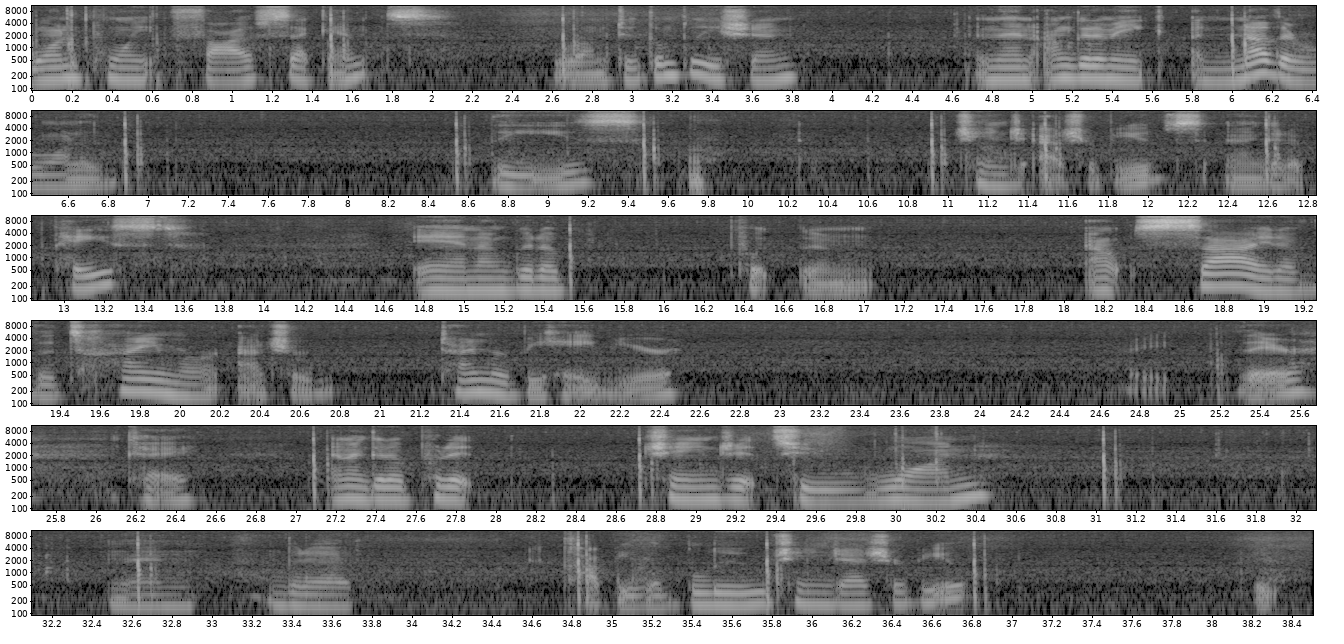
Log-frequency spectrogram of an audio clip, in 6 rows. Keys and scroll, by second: 0.0-1.0 typing, 29.9 1.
